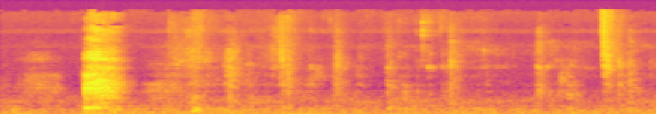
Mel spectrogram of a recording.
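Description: A person biting into a fresh rice-paper spring roll and chewing it: soft, irregular chewing sounds, loudest just over half a second in.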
